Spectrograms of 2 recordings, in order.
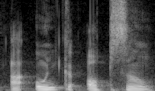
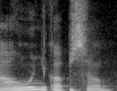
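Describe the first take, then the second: First: A hard glottal catch breaks the words apart. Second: The words flow together smoothly without a catch. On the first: The speaker calls it wrong. "golpe de glote. Sabe o que é golpe de glote? Quando a pessoa diz assim" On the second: The speaker calls it right. "você vai falar lisinho"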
